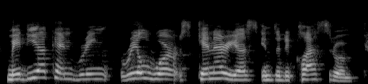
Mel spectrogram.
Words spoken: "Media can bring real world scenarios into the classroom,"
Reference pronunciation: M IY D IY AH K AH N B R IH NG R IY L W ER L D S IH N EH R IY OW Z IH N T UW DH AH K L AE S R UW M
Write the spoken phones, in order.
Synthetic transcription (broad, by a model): M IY D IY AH K AH N B R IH NG R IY L W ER D S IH N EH R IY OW S IH N T UW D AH K L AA S R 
